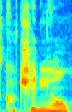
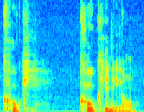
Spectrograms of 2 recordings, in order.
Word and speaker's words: cochineal: Some people say you pronounce this Cochineal. Some people say Cochineal.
